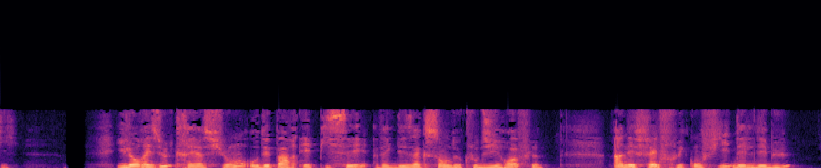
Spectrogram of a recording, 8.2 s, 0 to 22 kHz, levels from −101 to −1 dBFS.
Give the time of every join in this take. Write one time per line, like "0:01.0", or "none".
0:01.7
0:06.6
